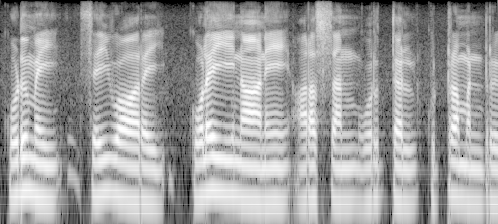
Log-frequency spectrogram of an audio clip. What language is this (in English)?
Tamil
